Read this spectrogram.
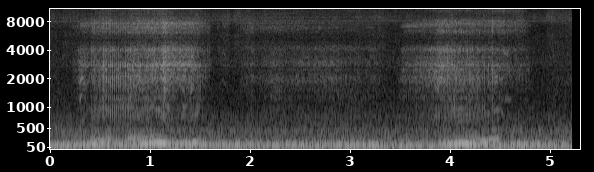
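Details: Snoring: two low, rattling snores on breathing in, about three seconds apart, over steady background hum.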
